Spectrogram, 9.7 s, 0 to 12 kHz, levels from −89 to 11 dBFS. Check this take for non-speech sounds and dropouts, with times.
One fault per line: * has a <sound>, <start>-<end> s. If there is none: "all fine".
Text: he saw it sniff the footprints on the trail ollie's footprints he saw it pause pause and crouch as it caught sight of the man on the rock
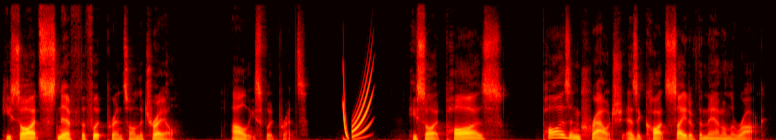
* has a chirp, 4.3-4.7 s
